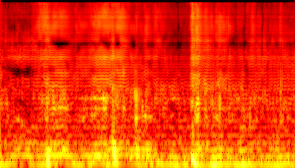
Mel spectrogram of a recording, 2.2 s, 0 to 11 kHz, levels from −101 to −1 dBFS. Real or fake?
fake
